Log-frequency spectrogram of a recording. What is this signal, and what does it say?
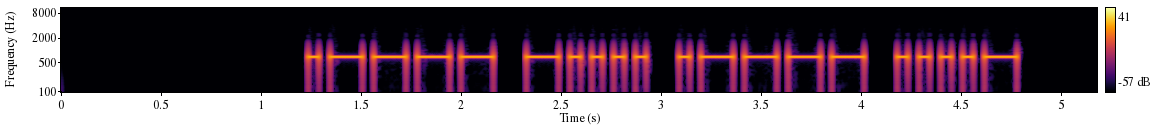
Morse code, heard as a keyed tone, about 22 wpm, 700 Hz. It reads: 1614
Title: Numbers - Contest Style - 4-Digit 22wpm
